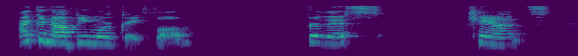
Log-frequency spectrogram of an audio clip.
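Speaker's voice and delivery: tearful, halting speech through happy crying. Speaker on being cast in a Neil Simon play, crying happy tears. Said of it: "I'm crying, first of all. Happy tears".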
